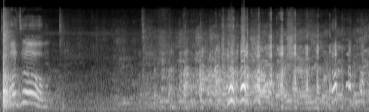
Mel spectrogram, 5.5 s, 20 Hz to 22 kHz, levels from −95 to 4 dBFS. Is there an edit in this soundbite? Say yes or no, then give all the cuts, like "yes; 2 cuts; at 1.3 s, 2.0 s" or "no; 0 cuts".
no; 0 cuts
